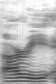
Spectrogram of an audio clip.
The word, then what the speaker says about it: SFR3: SFR3, pronounced Ari, and he just, like, studies creatures.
